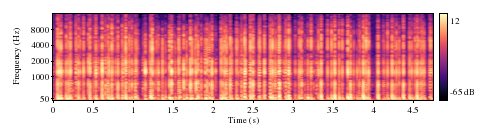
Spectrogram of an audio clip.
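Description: Long nails tap rapidly on the cover of an ornate hardcover paper journal held close to the microphone. The taps are quick, dry clicks with a soft low thump beneath them, each dying away almost at once in a steady, uneven patter.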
